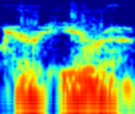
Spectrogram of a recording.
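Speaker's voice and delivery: whispering. Voicing a character who leans in, hand to mouth: whisper. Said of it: "and he'll whisper".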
